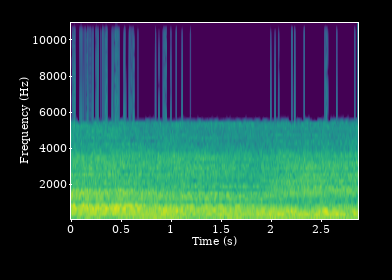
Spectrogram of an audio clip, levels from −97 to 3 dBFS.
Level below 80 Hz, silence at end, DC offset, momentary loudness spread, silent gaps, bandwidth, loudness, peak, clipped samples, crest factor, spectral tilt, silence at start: -44 dBFS; 0 s; under 0.1%; 4 LU; none; 8 kHz; -10 LUFS; 0 dBFS; 0.7%; 10 dB; -7.5 dB/octave; 0 s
